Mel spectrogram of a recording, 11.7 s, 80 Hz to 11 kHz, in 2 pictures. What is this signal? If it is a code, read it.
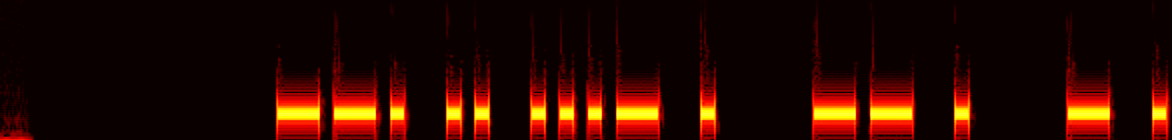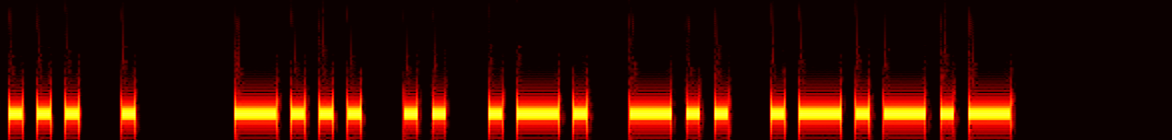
Morse code, heard as a keyed tone, about 17 wpm, 700 Hz. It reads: GIVE ME THE BIRD.
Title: Sentences from Top 1000 Words - Review Part 2 - 17wpm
